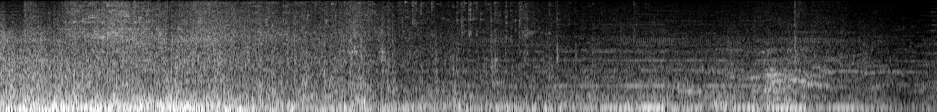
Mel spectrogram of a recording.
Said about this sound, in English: Here, coming up on this next scene, where Jackie walks out of the office. This is a great, really great explosion. Andre Ellingson, who's our special effects coordinator, he worked for Mike Monardis, did an amazing explosion here.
